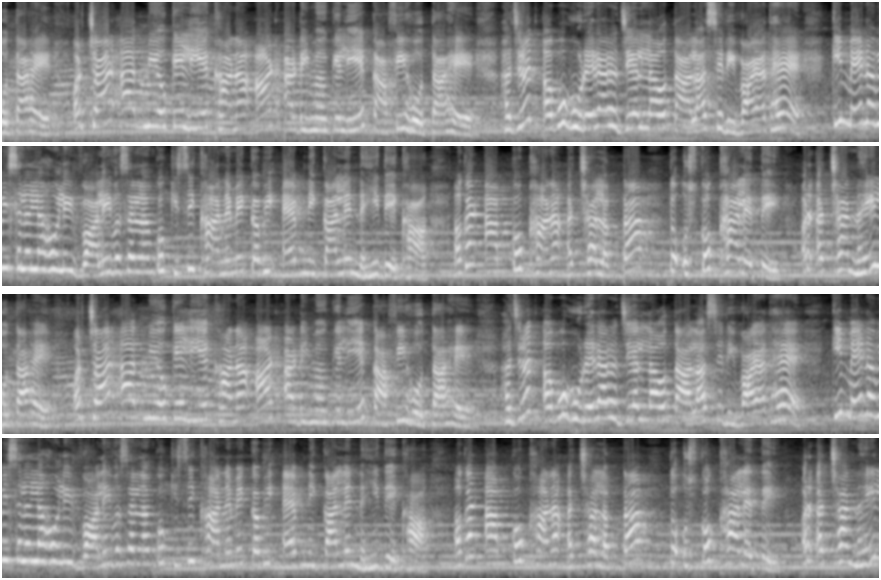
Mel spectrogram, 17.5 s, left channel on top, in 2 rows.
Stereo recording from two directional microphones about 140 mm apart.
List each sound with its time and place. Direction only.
0.0 s a woman's voice: 20° left (ahead or behind)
